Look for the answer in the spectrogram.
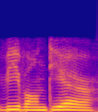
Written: vivandieres

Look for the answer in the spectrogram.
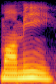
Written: Maumee River

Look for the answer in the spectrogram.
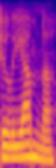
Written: Iliamna Lake

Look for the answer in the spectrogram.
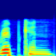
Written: Ripken, Calvin Edward, Jr.

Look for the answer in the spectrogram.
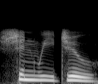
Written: Sinuiju

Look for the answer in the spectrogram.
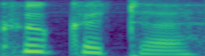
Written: Cucuta

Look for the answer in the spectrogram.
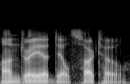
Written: Andrea del Sarto

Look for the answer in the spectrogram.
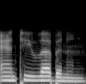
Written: Anti-Lebanon Range

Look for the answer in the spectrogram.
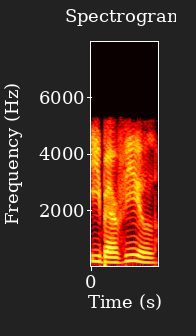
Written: Iberville

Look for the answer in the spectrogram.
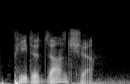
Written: pedodontia

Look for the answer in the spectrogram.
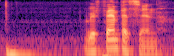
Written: rifampicin

